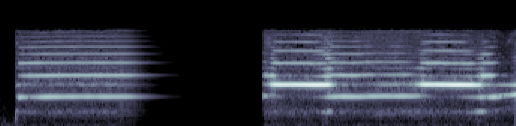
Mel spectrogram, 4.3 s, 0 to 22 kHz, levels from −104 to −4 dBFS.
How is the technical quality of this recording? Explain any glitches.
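The recording has one clear glitch: a long network dropout that interrupts the sound for just over a second, from 0.99 s to 2.21 s.

Long network dropout, 0.99 to 2.21 s: The likely cause is that the connection stopped delivering audio packets for about 1.2 s. The receiver tried to cover the gap by stretching the last sound it had into a fading buzz, and after that gave way, about 0.82 s of near-silence remains. The audio then resumes later in the clip, with that 1.2 s section simply missing. Throughout the clip, the Opus call path limits the audio to about 8 kHz.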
